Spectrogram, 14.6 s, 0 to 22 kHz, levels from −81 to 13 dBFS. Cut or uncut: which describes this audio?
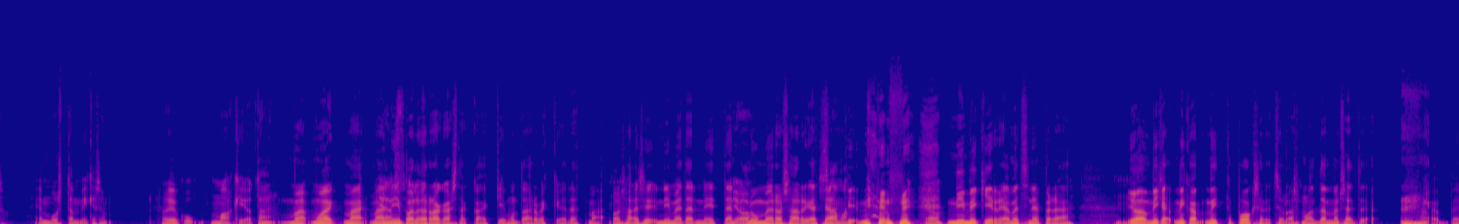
uncut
